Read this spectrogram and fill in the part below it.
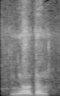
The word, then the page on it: nyodung: nyo.dung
